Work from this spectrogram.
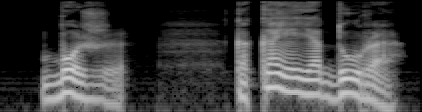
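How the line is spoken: Whisper. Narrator (Russian): прошептала

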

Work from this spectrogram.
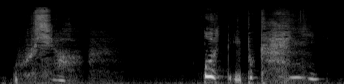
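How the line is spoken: Choked with tears. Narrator (Chinese): 只哽咽了一句

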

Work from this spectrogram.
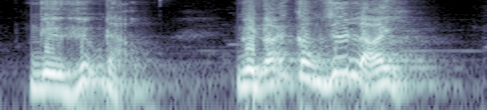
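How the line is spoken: Roaring. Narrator (Vietnamese): Một người gầm thét

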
